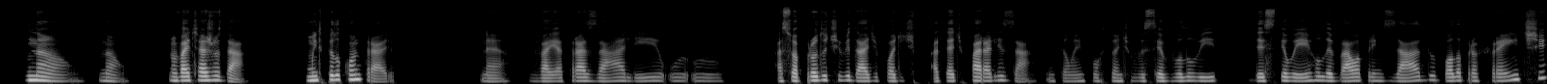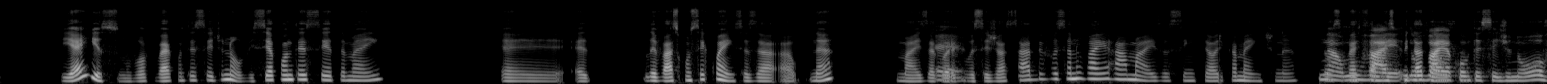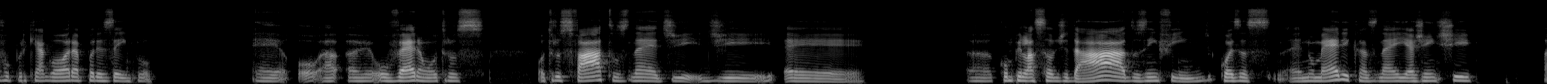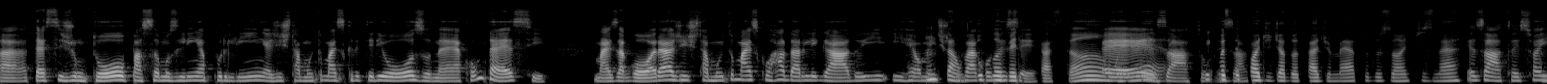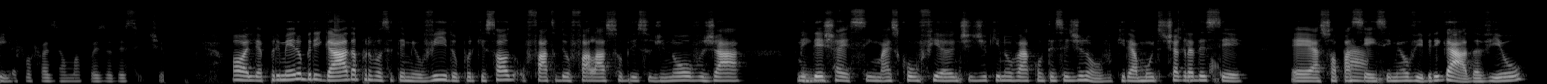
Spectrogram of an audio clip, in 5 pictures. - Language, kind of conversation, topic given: Portuguese, advice, Como posso aprender com meus erros e contratempos sem desistir?
- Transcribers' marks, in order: tapping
